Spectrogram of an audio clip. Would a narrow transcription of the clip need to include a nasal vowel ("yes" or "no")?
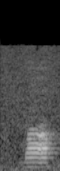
no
